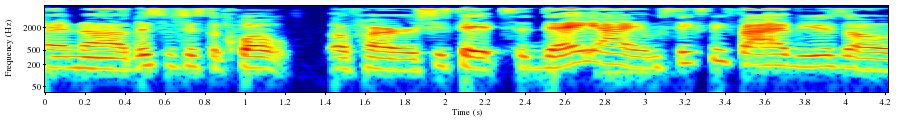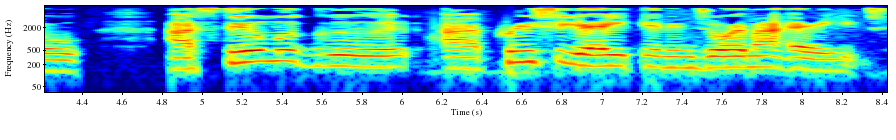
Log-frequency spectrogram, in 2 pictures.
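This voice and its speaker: Speaking at a moderate pace, a woman with a Southern US accent has a fairly low pitch. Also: ordinary pitch variation. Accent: Southern, country. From Tennessee, US South. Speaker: podcast co-host. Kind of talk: casual chat.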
